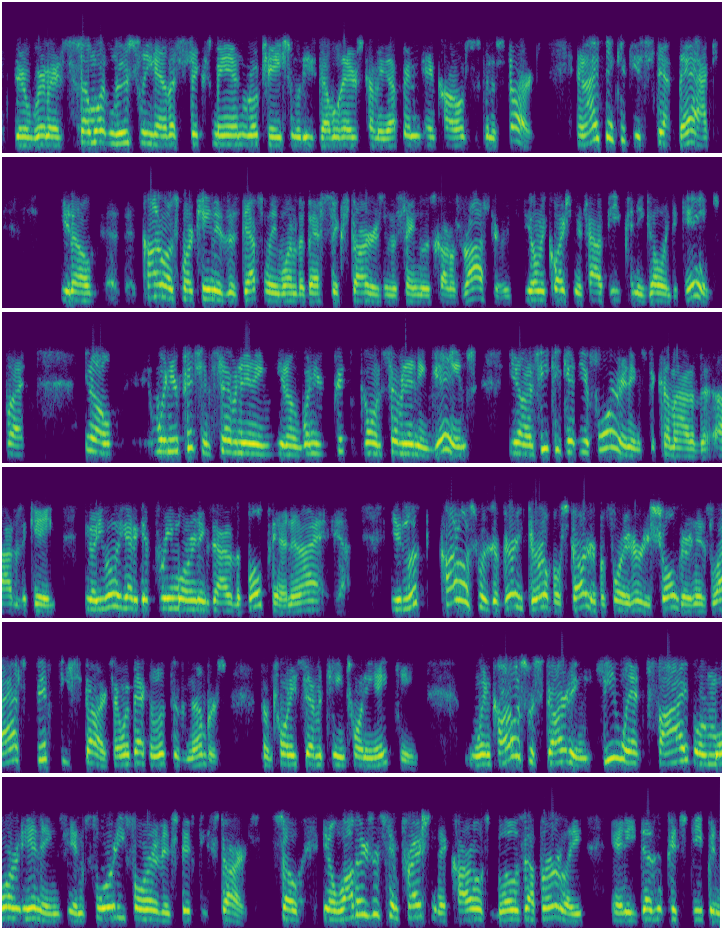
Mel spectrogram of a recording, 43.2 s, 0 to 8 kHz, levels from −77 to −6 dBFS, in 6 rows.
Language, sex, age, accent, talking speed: English, male, 50-69, American, 240 wpm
